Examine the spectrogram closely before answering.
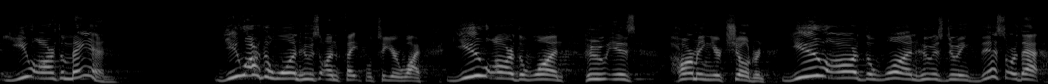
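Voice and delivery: rising sermon fervour; fiery preaching. Acted. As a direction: preach it hard to the congregation. Preaching at full force.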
